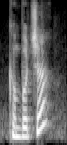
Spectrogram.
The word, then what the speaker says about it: kombucha: She sells, I always say this wrong, and Claire said it the right pronunciation, kombucha. And my children say you've had one since October last year and you still can't pronounce it properly.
